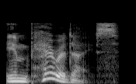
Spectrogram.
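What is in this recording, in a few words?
"imparadise", British English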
